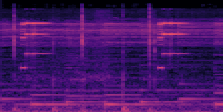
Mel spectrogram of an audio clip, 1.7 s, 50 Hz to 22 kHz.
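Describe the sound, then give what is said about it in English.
Video-game sound effect of a potion sprayed on a Pokémon to restore its health, a bright electronic chiming with a few short high pulses over steady tonal game music. “I'm gonna use a potion on Oshawott. Yeah. Sprayed the potion on Oshawott, back up to 34 health.”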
